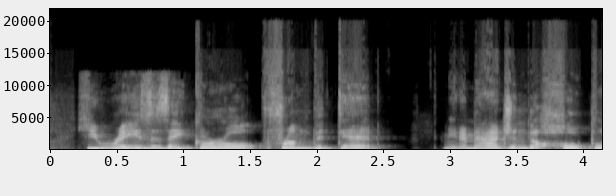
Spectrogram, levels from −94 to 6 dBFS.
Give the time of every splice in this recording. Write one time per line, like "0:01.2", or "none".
none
